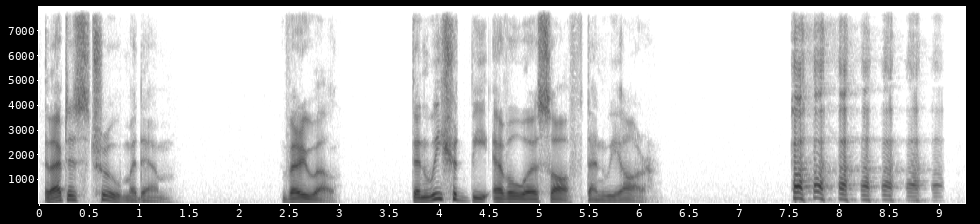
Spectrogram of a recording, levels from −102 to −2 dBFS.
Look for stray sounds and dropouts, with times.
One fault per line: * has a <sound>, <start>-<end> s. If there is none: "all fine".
* has a laugh, 7.5-9.1 s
